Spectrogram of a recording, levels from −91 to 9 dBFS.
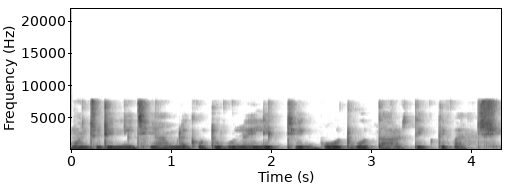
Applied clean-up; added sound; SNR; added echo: none; none; none; reverberation time 0.2 s.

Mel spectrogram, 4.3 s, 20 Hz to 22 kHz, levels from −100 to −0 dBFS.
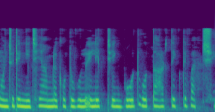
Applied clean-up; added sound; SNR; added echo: none; none; none; none.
